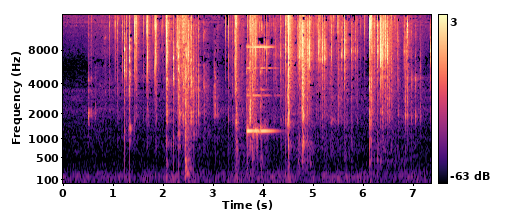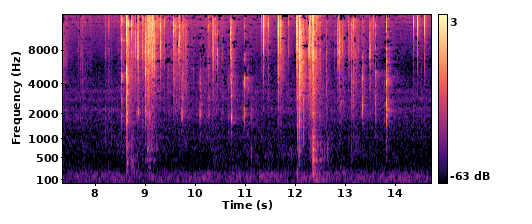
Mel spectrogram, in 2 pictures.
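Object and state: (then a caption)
Bar of soap being carved. A hand-sized solid oval bar of soap with a yellow outer layer and a glitter band is held in the hand and scraped and carved with a metal utility blade, shaving off curls of white soap. Quiet, bright, dry crackling and crinkly scraping comes in irregular bursts with short pauses between strokes, plus a brief thin tonal ping near the four-second mark.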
